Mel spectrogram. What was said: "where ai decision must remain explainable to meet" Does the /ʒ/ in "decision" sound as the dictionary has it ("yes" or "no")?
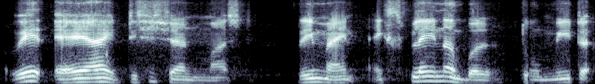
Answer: no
